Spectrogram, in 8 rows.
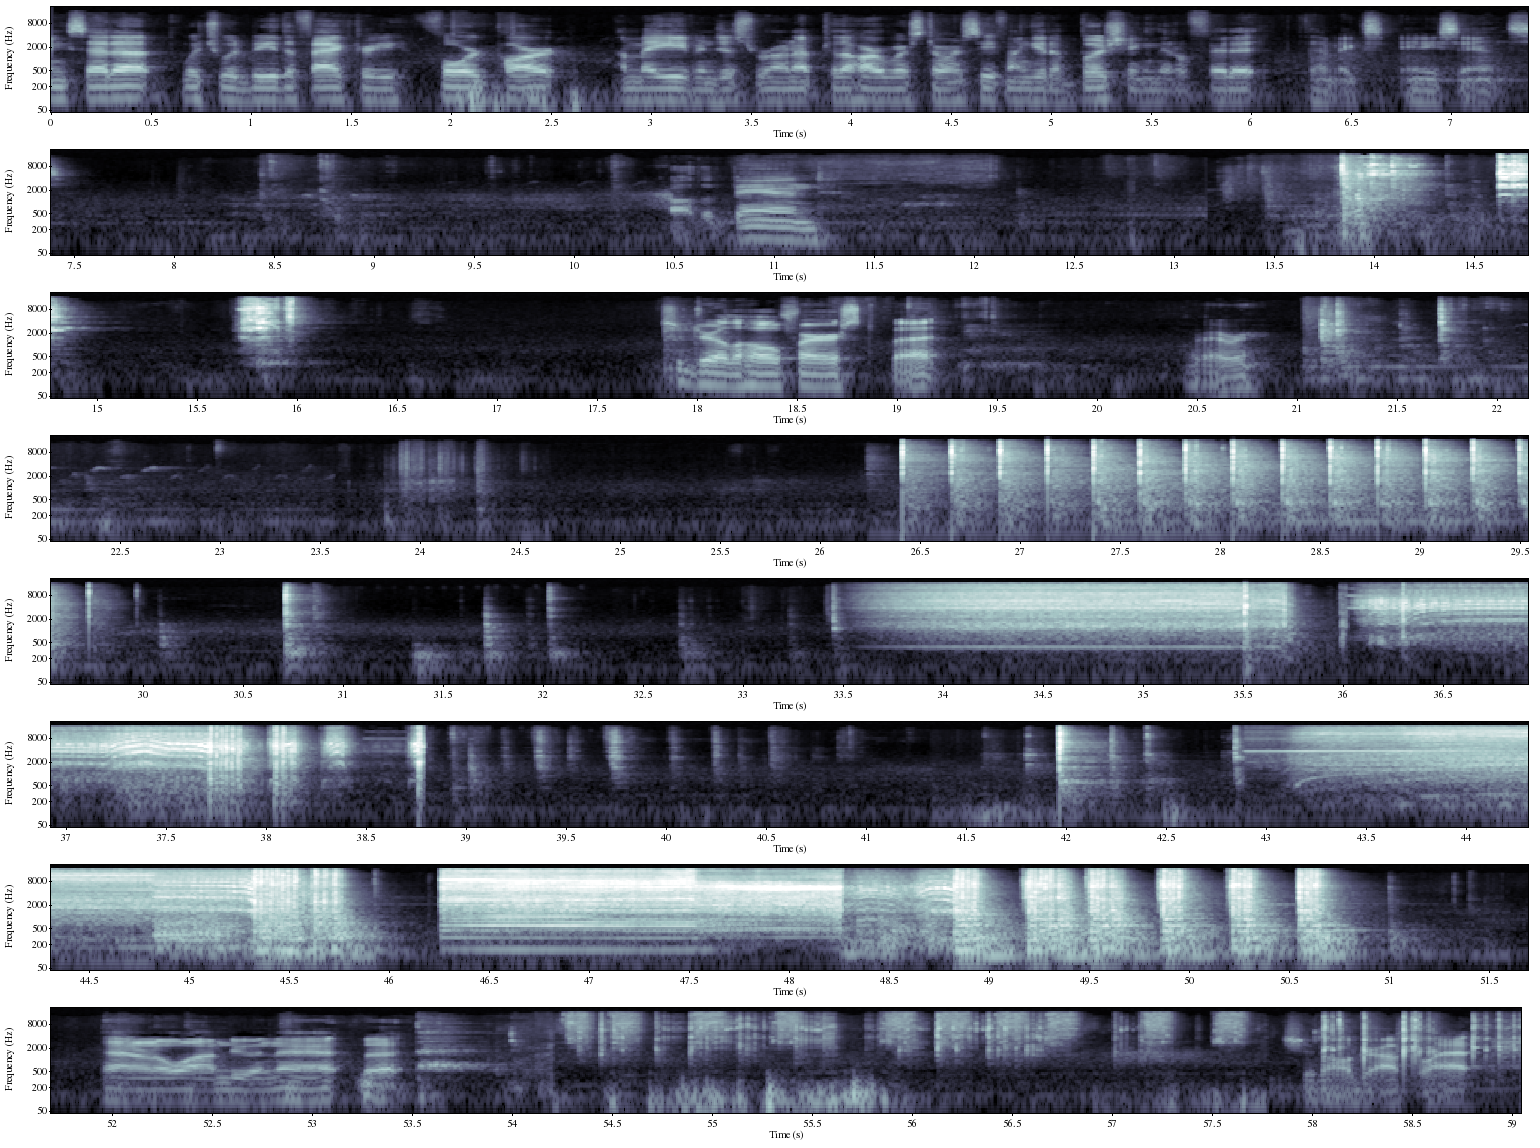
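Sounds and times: impact driver drilling metal: 0:33.5 - 0:38.5, 0:42.9 - 0:50.8.

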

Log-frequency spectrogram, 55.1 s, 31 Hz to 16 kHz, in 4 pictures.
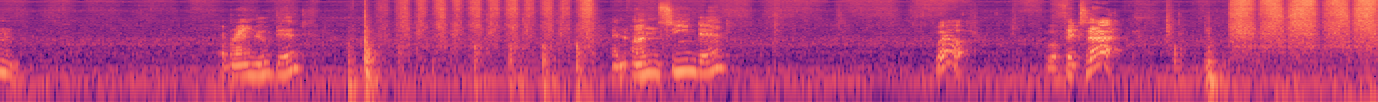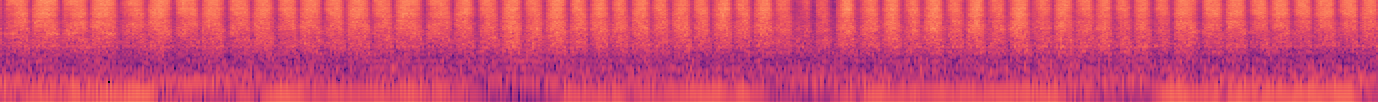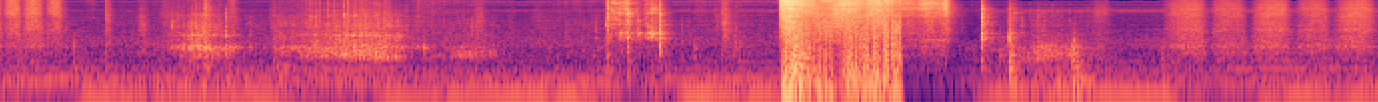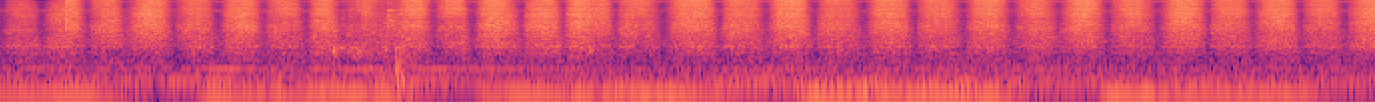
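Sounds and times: sandpaper rubbing on panel: 0:03.7 - 0:11.0, 0:12.2 - 0:29.9, 0:35.4 - 0:36.7, 0:39.2 - 0:55.0
loud rushing noise: 0:35.4 - 0:36.6.

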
